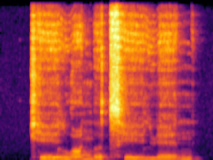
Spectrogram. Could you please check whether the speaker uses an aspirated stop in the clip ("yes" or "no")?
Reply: yes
